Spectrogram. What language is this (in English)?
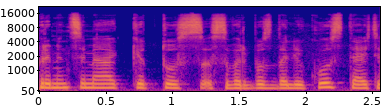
Lithuanian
